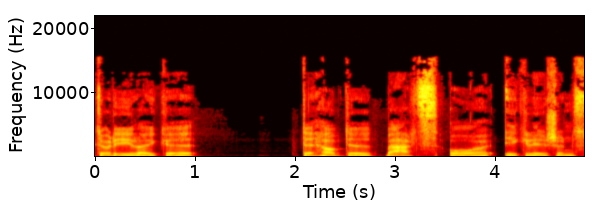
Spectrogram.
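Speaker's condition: Down syndrome; congenital, extra copy of chromosome 21; ears blocked during interview, asks for question to be repeated

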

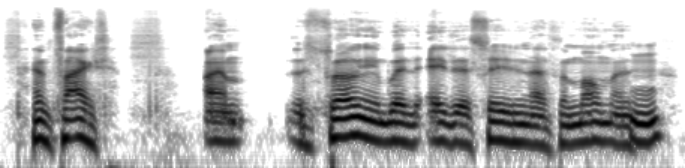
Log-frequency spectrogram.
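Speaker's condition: Motor neuron disease; speaking takes effort

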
